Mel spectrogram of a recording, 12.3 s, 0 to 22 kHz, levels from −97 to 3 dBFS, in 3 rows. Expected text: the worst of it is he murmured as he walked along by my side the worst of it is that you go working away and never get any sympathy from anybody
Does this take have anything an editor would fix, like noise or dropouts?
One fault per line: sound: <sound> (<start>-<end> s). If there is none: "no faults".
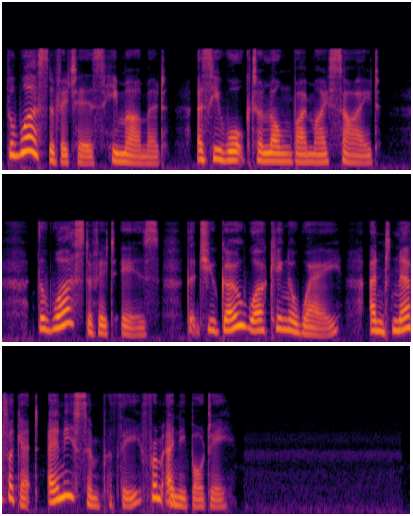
no faults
